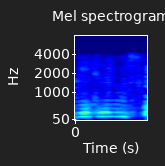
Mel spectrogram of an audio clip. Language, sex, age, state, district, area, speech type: Odia, male, 18-30, Odisha, Subarnapur, urban, conversation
